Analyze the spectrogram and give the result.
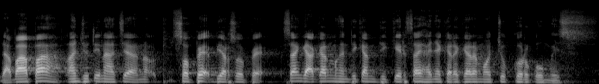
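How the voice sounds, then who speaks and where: A man voicing a calm, devout elderly scholar, speaking low and steadily in a sermon anecdote. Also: fairly quick, lightly acted.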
